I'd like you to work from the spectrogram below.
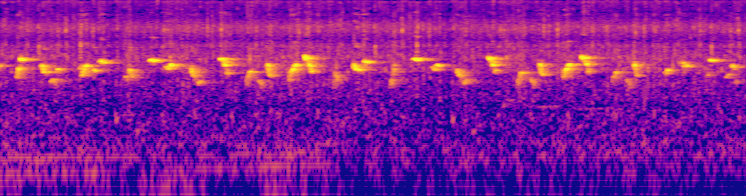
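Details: Yellow-vented bulbul recorded around the mountains of East Java, Indonesia, giving a long rapid 'ropel panjang' song meant as a master for training other songbirds: bubbly, warbled two-to-three-note phrases repeated almost continuously, each about a third of a second apart.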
